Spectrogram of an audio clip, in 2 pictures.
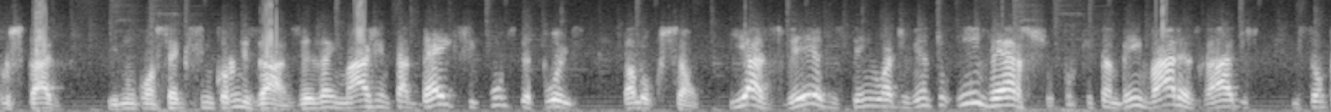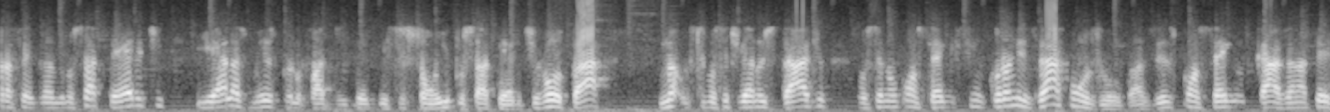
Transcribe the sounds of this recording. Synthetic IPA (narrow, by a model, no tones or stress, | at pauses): pɾʊist̪ad͡ʒʊ | ɪnɐ̃w̃kõsɛɡɪsĩkɾõnizaɾa̰zvezɪzɐimaʒẽj̃t̪ad̪ɛjseɡũnd̪ʊzd̪epojz | d̪̥ɐloku̥sɐ̰̃w̃ | ɪazvezɪst̪ẽj̃ʊad͡ʒivẽnt̪ʊĩvɛɾsʊpʊɾket̪ɐ̃mbẽj̃vaɾiɐsʁad͡ʒjʊs | ɪst̪ɐ̃w̃t̪ɾafeɡɐ̃nd̪ʊnʊsat̪ɛlit͡ʃɪ | ɪɛlɐzmezmʊpelʊfat̪ʊdɪd̪ɪd̪esɪsõw̃iɾpɾʊsat̪ɛlit͡ʃɪvowt̪aɾnɐ̃w̃sɪvoset͡ʃivɛɾnʊist̪ad͡ʒjʊ | vosenɐ̃w̃kõsɛɡɪsĩkɾõnizaɾkõʊʒoɡʊazvezɪskõsɛɡẽj̃kazɐnɐt̪e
